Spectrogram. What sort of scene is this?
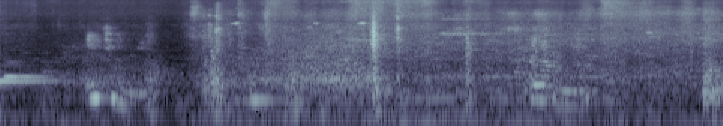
elevator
